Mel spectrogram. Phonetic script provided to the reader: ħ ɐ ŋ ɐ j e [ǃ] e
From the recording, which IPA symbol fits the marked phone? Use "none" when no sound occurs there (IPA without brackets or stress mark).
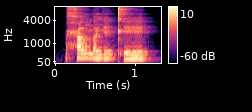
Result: kʼ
